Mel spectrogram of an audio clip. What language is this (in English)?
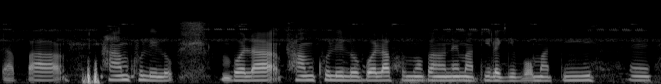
Assamese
